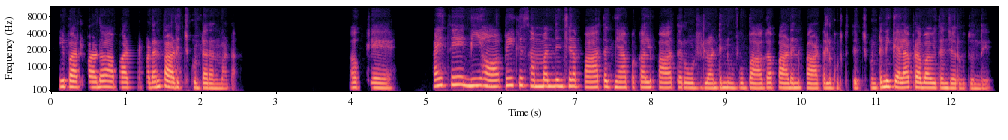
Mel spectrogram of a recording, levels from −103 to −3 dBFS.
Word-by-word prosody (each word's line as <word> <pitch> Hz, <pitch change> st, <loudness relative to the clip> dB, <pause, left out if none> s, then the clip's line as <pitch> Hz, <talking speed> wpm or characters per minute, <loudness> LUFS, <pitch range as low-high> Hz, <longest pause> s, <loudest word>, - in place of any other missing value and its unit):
ఈ -, -, +5 dB
పాట 220 Hz, -1 st, +4 dB
పాడు, 210 Hz, +1 st, +3 dB
ఆ -, -, 0 dB
పాట 200 Hz, 0 st, 0 dB, 0.2 s
పాడని 210 Hz, +3 st, +1 dB
పాడించుకుంటారన్నమాట. 185 Hz, -5 st, -1 dB, 1.6 s
ఓకే. 195 Hz, -1 st, -4 dB, 0.8 s
అయితే, 290 Hz, +2 st, +1 dB, 0.2 s
నీ 270 Hz, -, +6 dB
హాబీ‌కి 265 Hz, +4 st, +2 dB
సంబంధించిన 245 Hz, 0 st, +3 dB
పాత 215 Hz, +1 st, 0 dB
జ్ఞాపకాలు, 210 Hz, -1 st, -1 dB
పాత 195 Hz, 0 st, -1 dB
రోజులు, 185 Hz, 0 st, -2 dB
అంటే 185 Hz, +1 st, -2 dB
నువ్వు 185 Hz, 0 st, -2 dB
బాగా 180 Hz, +2 st, 0 dB
పాడిన 185 Hz, 0 st, +2 dB
పాటలు 180 Hz, +1 st, 0 dB
గుర్తుతెచ్చుకుంటే, 185 Hz, 0 st, -6 dB
నీకెలా 210 Hz, -3 st, +3 dB
ప్రభావితం 190 Hz, -2 st, +3 dB
జరుగుతుంది? 170 Hz, -1 st, -5 dB
200 Hz, 120 wpm, -23 LUFS, 185-225 Hz, 1.6 s, నీ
